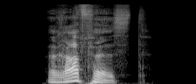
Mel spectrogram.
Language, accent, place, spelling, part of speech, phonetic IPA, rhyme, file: German, Germany, Berlin, raffest, verb, [ˈʁafəst], -afəst, De-raffest.ogg
- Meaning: second-person singular subjunctive I of raffen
